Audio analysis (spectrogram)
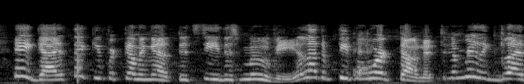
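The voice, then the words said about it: Imitation sounding oddly Italian. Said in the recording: “I'm doing a John Green imitation. That's how it sounds. ... My imitation of him sounds Italian.”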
